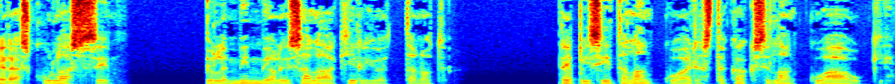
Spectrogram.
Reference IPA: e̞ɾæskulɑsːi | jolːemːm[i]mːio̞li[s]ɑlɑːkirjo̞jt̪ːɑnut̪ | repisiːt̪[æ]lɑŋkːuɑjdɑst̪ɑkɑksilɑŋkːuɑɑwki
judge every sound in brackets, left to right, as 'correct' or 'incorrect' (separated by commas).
correct, correct, correct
